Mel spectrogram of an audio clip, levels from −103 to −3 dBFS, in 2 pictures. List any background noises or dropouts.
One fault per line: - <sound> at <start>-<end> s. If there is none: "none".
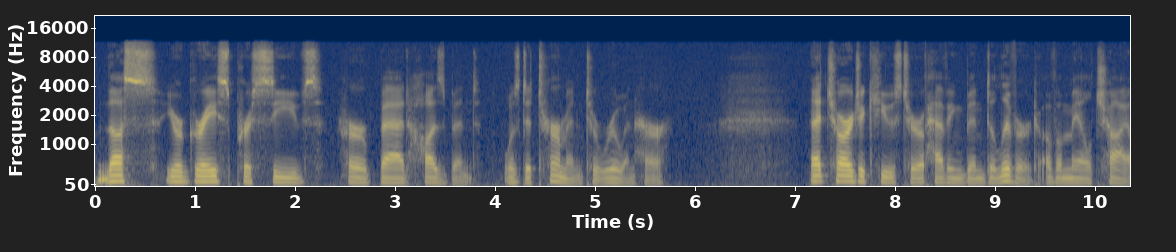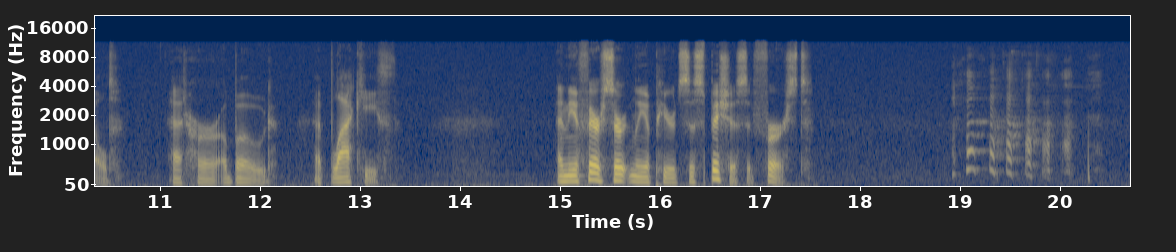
- laugh at 18.9-20.5 s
